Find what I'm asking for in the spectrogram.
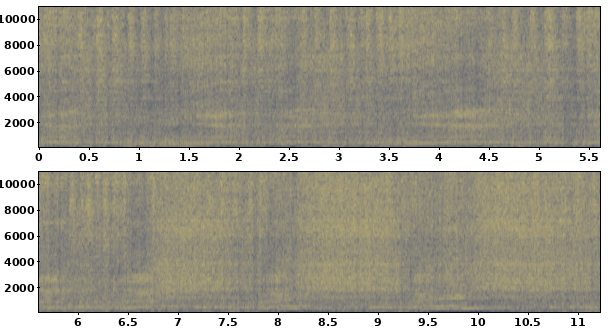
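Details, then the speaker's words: Twin-carb engine restarted after the right-side carburetor seemed not to use fuel: repeated crisp throttle blips rise and fall smoothly with no misses or popping; now running evenly on both carbs. "oh that thing is insane yeah running good running on both carbs that sounds so good"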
